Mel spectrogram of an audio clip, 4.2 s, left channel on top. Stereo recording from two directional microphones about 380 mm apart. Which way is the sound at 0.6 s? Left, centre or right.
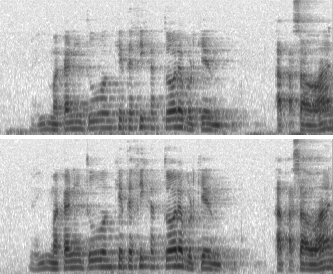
Right.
